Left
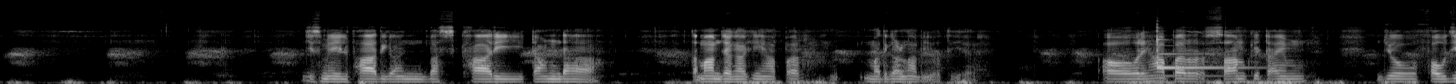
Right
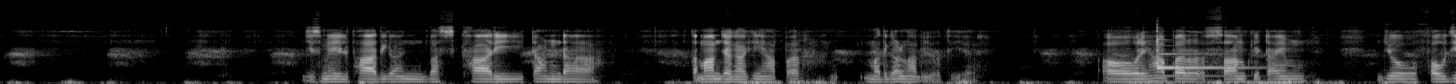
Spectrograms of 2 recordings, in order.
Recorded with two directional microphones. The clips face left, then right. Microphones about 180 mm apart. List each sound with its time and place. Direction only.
3.0 s speech: 25° left (ahead or behind)
6.9 s speech: 20° left (ahead or behind)
11.0 s speech: 10° left (ahead or behind)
